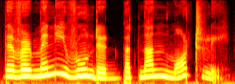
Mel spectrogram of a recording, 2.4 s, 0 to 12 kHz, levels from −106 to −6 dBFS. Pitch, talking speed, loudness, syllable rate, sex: 215 Hz, 180 wpm, -16 LUFS, 5.8 syllables/s, female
